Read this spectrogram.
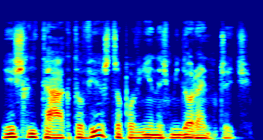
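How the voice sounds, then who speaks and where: A man's voice: a bass voice, fairly even intonation, moderate pace, breathy edge, dry recording, clean studio sound, full character voice. A man voicing a brave, stern young male guard in an audiobook, speaking in a firm, commanding way.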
